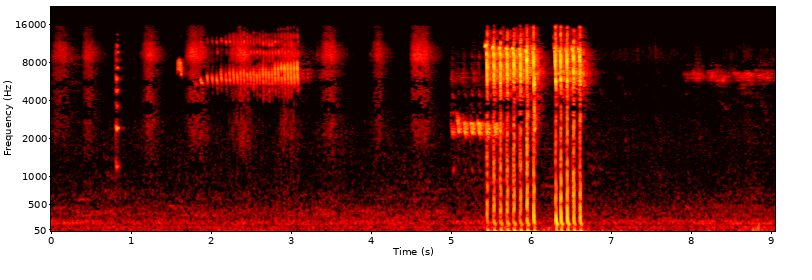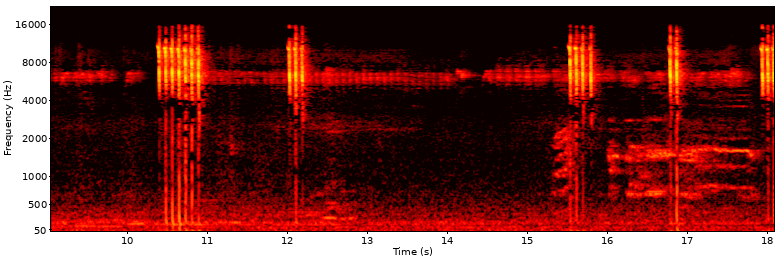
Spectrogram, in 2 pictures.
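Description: Caged rambatan doraemon songbird singing: short high chirps, a thin high whistle held for several seconds and warbling notes near the end. These are broken by about seven loud, short bursts of very fast rattling pulses.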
